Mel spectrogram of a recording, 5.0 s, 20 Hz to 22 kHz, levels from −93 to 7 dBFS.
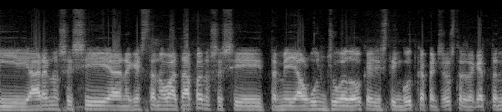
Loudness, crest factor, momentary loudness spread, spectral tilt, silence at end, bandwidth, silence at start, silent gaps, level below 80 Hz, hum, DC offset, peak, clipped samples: -24 LUFS; 14 dB; 5 LU; -5 dB/octave; 0 s; 16 kHz; 0 s; none; -64 dBFS; none; under 0.1%; -10 dBFS; under 0.1%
